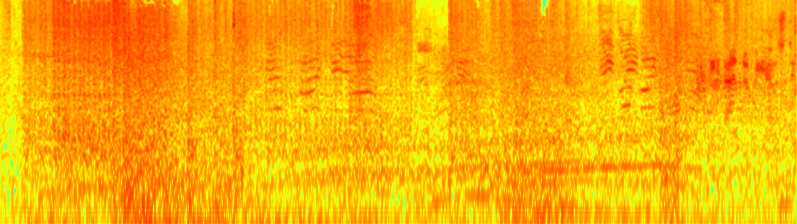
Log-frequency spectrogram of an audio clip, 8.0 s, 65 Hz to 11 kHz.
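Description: In Company of Heroes 2, a Calliope rocket artillery launcher fires during a 3v3 battle, making a dense, continuous barrage of loud blasts and rapid gunfire, with voices over the din.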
